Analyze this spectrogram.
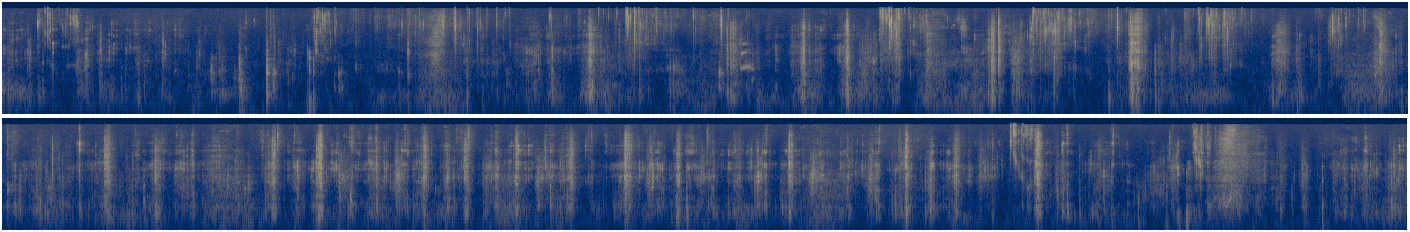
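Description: Crunchy food bitten and chewed close to the microphone: a dense run of sharp, crisp crunches.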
